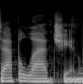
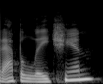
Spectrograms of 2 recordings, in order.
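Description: First: Appalachian as "appa-LATCH-un"; short-A pronunciation. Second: Appalachian as "appa-LAY-shun"; long-A pronunciation. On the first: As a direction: say Appalachian with a stressed "LATCH" in the middle. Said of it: "they made me change that". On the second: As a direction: say Appalachian with a stressed "LAY" in the middle. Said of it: "I always said Appalachian". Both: Shown as a demonstration.

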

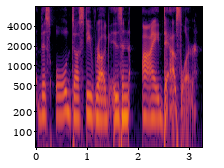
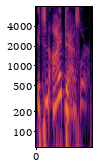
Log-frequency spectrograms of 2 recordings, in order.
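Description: First: Said in the usual way. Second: Dad proudly declaring "It's an eye dazzler"; light impression of dad praising the rug; imitating dad. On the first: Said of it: "My dad literally said". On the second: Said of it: "My dad's like".

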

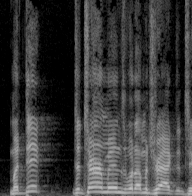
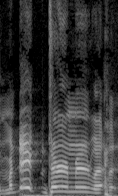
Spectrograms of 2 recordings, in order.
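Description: First: High-pitched, lightly put-on comedian voice; a hint of celebrity impression; Cosby. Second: Much higher, exaggerated mock celebrity voice; hammed-up, high-pitched imitation; Cosby. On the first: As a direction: say it in a higher, mock-emphatic cadence. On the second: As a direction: push the impression up high. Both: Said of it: "said that kinda like Cosby".

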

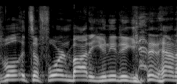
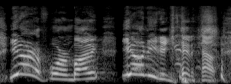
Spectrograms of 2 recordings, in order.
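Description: First: Said in the usual way. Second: High-pitched mock outrage; indignant comeback. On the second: Patient's imagined retort to the foreign doctor, indignant. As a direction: throw it back at her, high and offended.

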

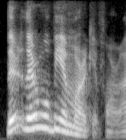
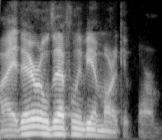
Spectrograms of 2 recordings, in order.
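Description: First: Loud, high, insistent; emphatic. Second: Said in the usual way. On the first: Real, not acted. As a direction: belt it out with conviction. Emphatic repeat of his point.

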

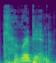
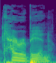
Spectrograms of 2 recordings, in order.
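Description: First: Caribbean said "kuh-RIB-ee-un", American style; American pronunciation. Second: Caribbean said "ka-rib-BEE-un", British style; British pronunciation. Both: Shown as a demonstration. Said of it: "in the American vernacular".

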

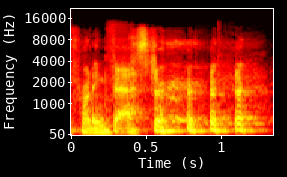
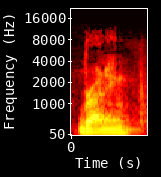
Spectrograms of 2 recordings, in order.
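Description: First: Laughing and drawn out; laughing, slower. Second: Said in the usual way. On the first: Shown as a demonstration. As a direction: laugh through it slowly.

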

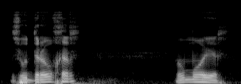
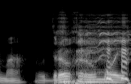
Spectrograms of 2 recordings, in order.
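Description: First: Said in the usual way. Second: "hoe mooier" rising and loud; punchline stress on mooier. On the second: Shown as a demonstration. Player repeating his motto, louder rising punchline. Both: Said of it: "sommigen zeggen hoe natter".

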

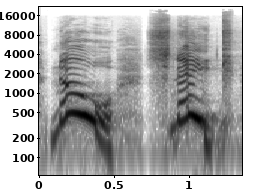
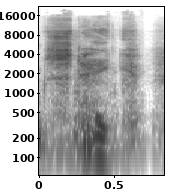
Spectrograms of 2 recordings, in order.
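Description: First: High, loud frightened cry; urgent high warning; alarmed cry. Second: A frozen, breathless whisper; hushed whisper of fear. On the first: Marion points at the snake. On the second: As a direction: breathe the word out in dread. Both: Retold or imitated.

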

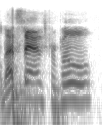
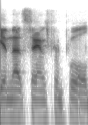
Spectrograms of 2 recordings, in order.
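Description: First: Very high mock chorus echo; high-pitched, playful echo of a show line; theatrical echo. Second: Said in the usual way. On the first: Echoing the quoted line theatrically.

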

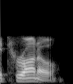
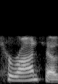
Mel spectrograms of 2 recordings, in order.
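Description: First: "Toronto" with the second T dropped; local pronunciation. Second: "Toronto" with both Ts sounded; careful "Toronto", second T clearly pronounced; full spelled pronunciation. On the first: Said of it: "They say Toronto". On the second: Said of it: "It's spelled Toronto". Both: Shown as a demonstration.

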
